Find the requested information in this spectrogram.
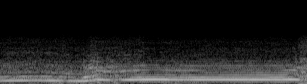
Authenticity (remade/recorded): remade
